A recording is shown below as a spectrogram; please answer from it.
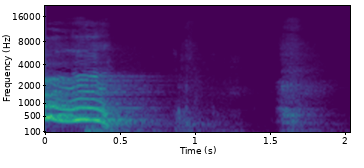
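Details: Beagle arguing with its owner over a calcium bone: a falling, slightly wavering vocal whine-bark at the start, followed by faint soft sounds and near silence.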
